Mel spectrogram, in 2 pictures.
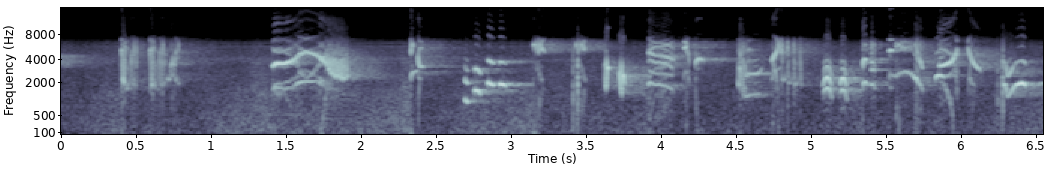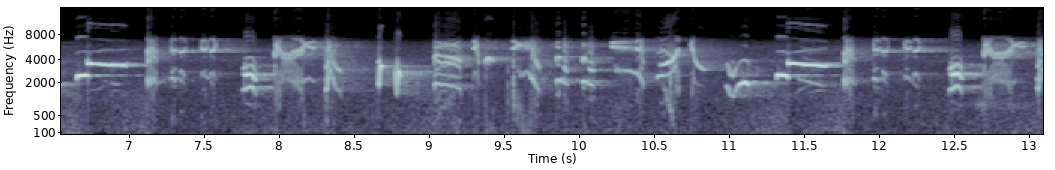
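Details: National champion Chestnut-capped thrush pouring out a long, continuous, rich song of high whistles, trills and sharp slurred notes with scarcely any breaks.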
